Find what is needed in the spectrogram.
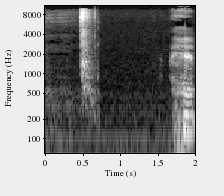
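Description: A short, quick breath about half a second into a pause, with near silence around it, before a man's voice resumes near the end.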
